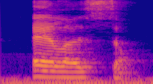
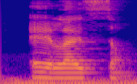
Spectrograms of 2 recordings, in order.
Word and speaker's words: elas são: conjugation starts with s you can just combine those sounds together and say Elisa same thing with Eliza Eliza you just combine S and S okay you can do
